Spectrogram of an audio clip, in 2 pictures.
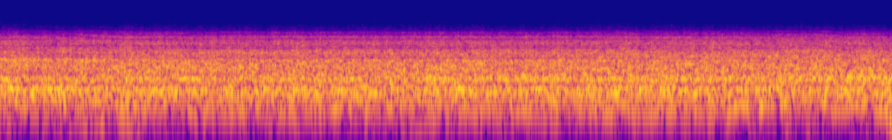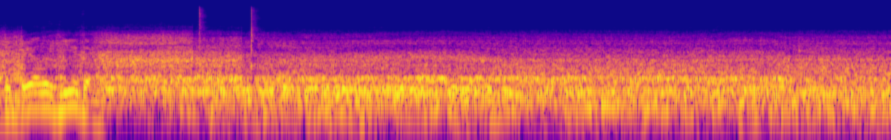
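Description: A valve radio hisses with static through its loudspeaker.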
